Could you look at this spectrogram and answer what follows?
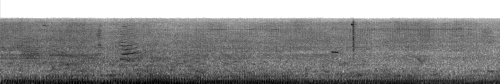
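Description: Steady low engine rumble of vehicles moving at walking pace: the truck carrying the sound system, with motorcycles riding close alongside.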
